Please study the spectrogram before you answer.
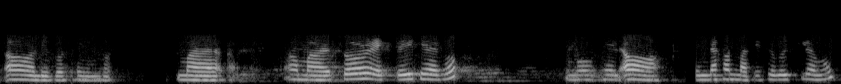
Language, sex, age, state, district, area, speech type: Assamese, female, 45-60, Assam, Dibrugarh, rural, conversation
